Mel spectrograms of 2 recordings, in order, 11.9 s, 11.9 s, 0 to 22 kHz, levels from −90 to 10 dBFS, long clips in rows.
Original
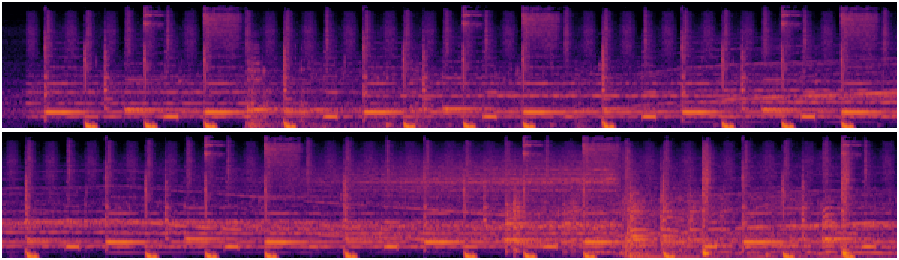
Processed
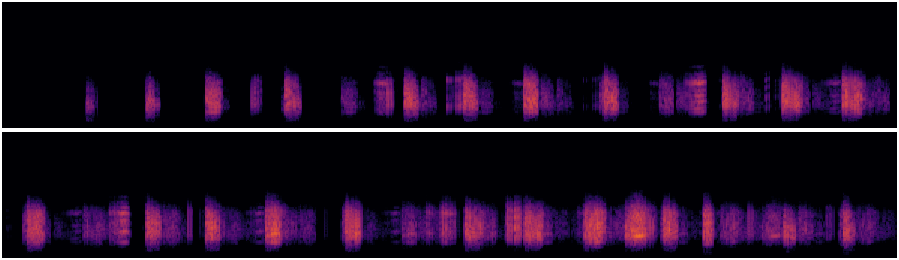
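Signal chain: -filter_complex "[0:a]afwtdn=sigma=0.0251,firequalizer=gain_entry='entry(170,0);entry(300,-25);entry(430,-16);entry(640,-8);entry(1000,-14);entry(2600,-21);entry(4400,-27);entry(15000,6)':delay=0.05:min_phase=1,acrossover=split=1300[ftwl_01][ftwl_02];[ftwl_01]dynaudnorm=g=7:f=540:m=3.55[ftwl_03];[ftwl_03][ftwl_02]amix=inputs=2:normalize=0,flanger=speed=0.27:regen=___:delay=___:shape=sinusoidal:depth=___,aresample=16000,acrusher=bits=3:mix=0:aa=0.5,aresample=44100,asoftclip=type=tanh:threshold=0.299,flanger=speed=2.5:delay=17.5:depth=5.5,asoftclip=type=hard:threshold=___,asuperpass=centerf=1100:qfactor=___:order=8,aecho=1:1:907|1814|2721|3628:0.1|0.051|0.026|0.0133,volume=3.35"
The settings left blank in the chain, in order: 50, 7.1, 8.8, 0.0531, 1.1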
